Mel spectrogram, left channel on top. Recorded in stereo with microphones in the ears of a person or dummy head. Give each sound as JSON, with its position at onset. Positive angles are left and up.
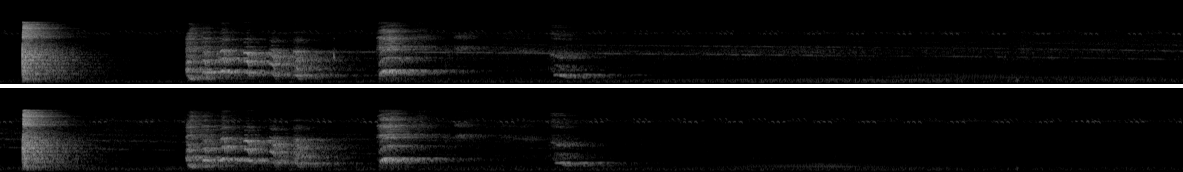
{"t": 0.2, "sound": "breaking glass", "side_deg": 35, "distance_m": 0.8}
{"t": 1.9, "sound": "a giggle", "side_deg": 15, "distance_m": 0.7}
